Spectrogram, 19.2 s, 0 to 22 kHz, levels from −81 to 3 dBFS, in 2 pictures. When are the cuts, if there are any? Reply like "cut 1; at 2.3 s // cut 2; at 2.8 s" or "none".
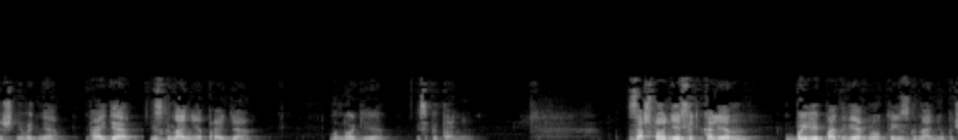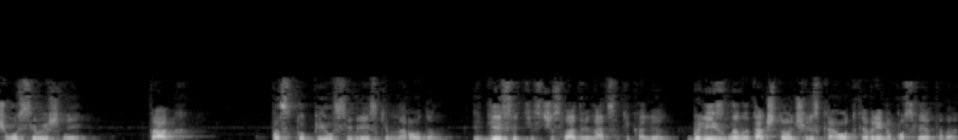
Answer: cut 1; at 1.4 s // cut 2; at 16.4 s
